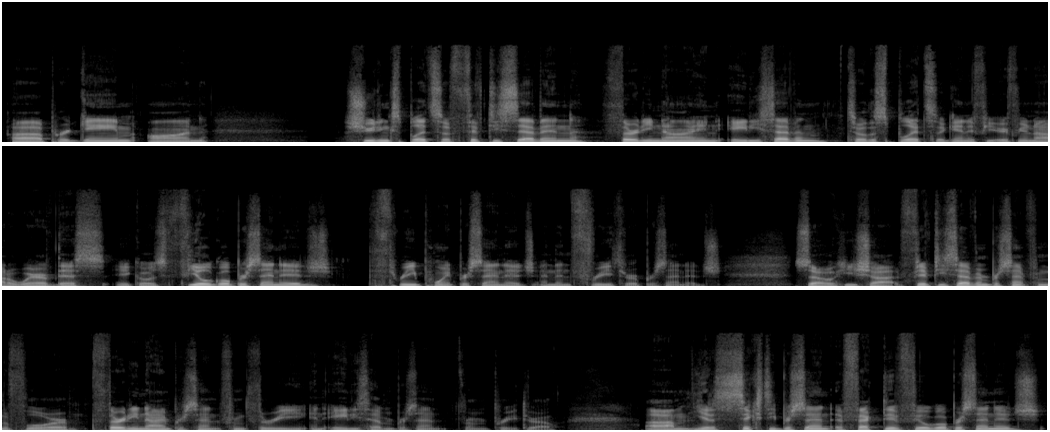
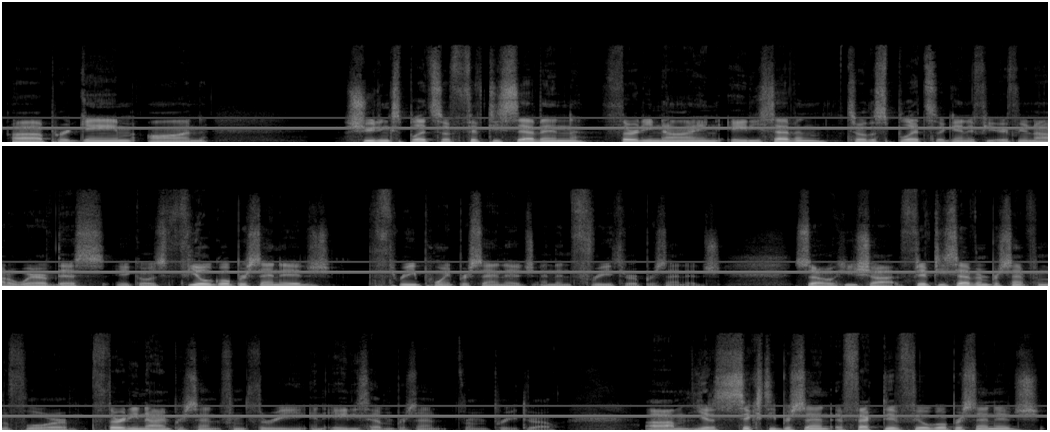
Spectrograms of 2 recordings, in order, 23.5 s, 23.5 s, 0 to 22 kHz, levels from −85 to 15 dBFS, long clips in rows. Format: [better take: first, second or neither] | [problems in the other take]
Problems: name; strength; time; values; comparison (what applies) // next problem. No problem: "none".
first | high-pitched whine; loud; throughout; 2.5 kHz, 10 dB below the speech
